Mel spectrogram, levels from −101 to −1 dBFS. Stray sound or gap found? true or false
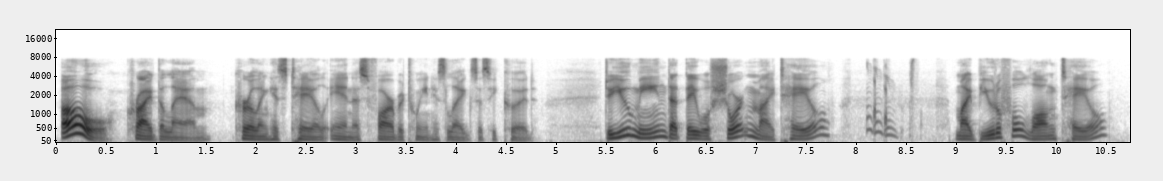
true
